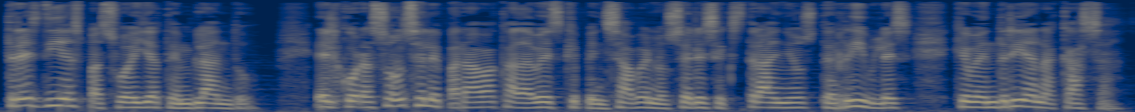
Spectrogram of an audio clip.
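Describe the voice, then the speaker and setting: A woman reading a novel aloud as audiobook narrator in a measured, dramatic manner. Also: deep voice, a little mellow. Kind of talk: scripted narration.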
